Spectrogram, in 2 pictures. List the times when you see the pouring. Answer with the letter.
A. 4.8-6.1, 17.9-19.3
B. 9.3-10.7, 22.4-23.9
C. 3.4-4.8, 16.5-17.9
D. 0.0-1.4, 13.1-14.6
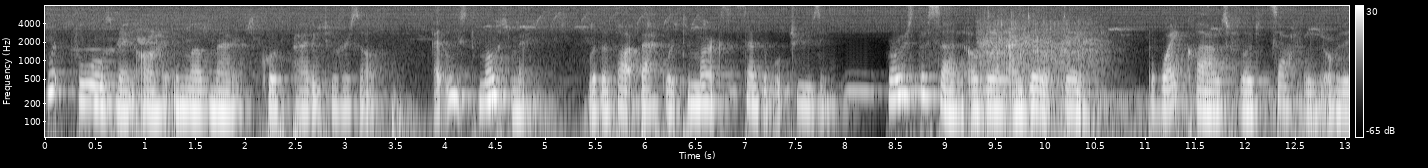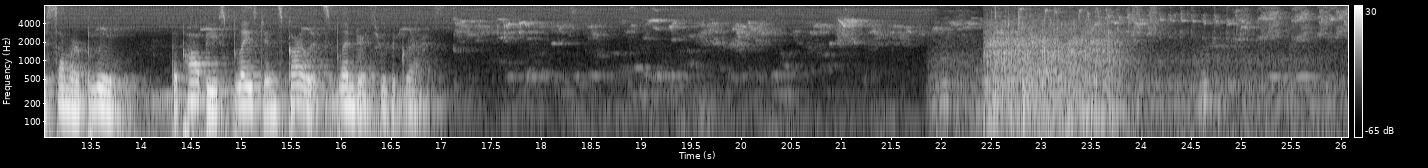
B.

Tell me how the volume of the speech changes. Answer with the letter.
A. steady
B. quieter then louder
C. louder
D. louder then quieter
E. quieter
A.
